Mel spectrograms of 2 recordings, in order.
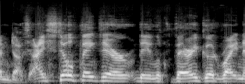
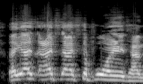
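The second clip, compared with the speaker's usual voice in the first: higher, mock Alberta accent on "that's the point in time"; 7 semitones higher than usual. Shown as a demonstration. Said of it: "That's my best Alberta accent".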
